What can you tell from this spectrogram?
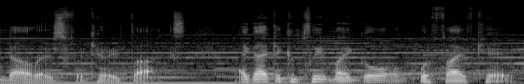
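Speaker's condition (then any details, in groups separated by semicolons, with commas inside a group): Cerebral palsy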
